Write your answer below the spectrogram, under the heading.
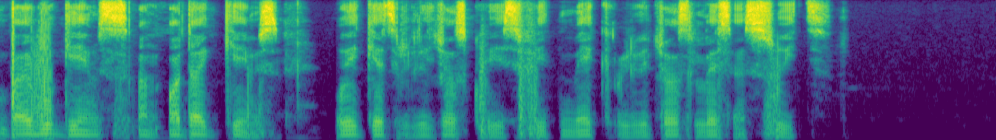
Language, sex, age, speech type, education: Nigerian Pidgin, male, 15-29, spontaneous, tertiary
